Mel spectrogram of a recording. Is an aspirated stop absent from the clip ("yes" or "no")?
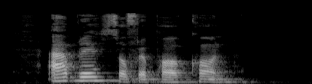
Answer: no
